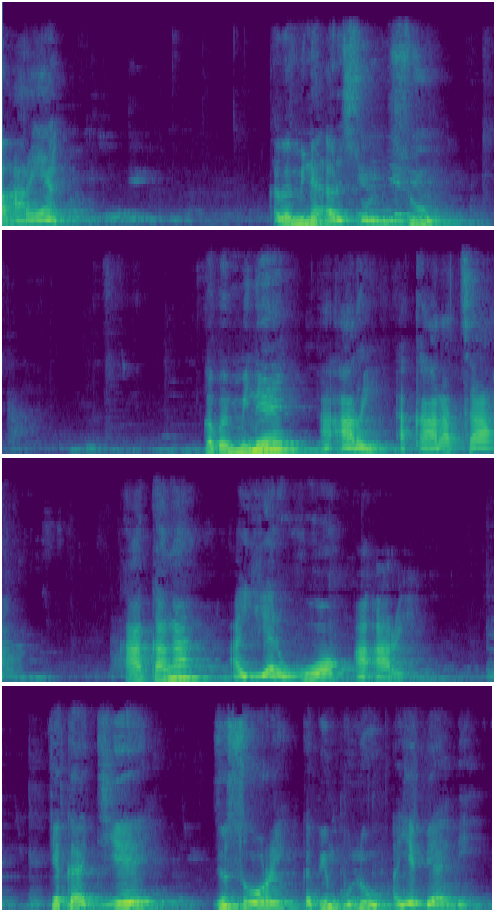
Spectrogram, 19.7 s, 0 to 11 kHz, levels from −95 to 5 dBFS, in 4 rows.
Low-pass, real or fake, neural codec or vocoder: 9.9 kHz; real; none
